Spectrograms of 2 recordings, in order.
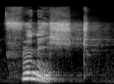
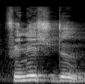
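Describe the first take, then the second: First: The word ends with a t sound. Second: The word ends with a d sound. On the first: The speaker calls it right. "देखा आखिरी sound क्या हुई, ट type की" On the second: The speaker calls it wrong. "आपने डी की आवाज़ निकालने की कोशिश की और ये गलत तलफ़ुज़ हो गया"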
